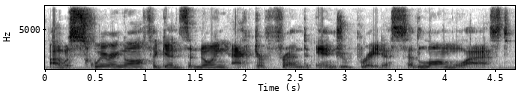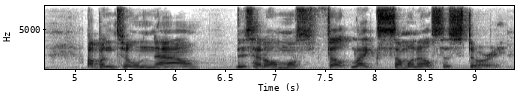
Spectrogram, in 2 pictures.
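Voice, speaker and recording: A man's voice: mid-range voice, fairly bright tone. A man playing an earnest hero who narrates a comic radio play with mock-serious suspense. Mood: brooding suspense. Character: earnest male hero narrating a final showdown. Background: music.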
